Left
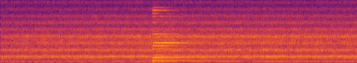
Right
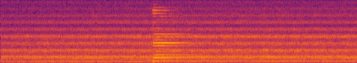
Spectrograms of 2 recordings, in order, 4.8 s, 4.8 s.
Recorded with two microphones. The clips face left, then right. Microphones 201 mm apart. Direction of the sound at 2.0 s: 5° left (ahead or behind).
